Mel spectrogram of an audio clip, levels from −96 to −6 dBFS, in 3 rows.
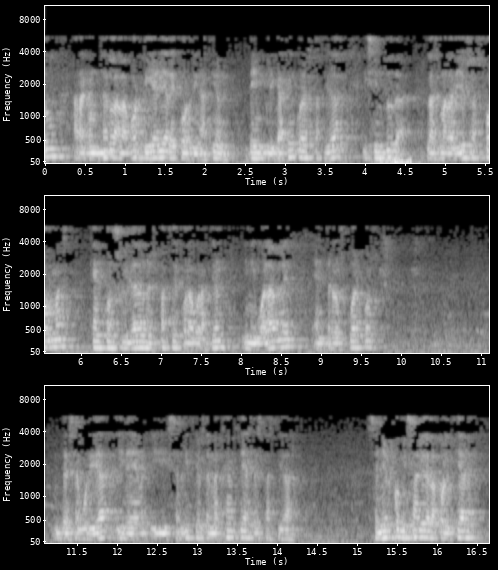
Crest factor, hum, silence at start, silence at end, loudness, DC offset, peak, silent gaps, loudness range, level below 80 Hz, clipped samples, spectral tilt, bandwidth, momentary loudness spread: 16 dB; none; 0 s; 0 s; -21 LUFS; under 0.1%; -4 dBFS; none; 4 LU; -36 dBFS; under 0.1%; -10.5 dB/octave; 5.8 kHz; 19 LU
